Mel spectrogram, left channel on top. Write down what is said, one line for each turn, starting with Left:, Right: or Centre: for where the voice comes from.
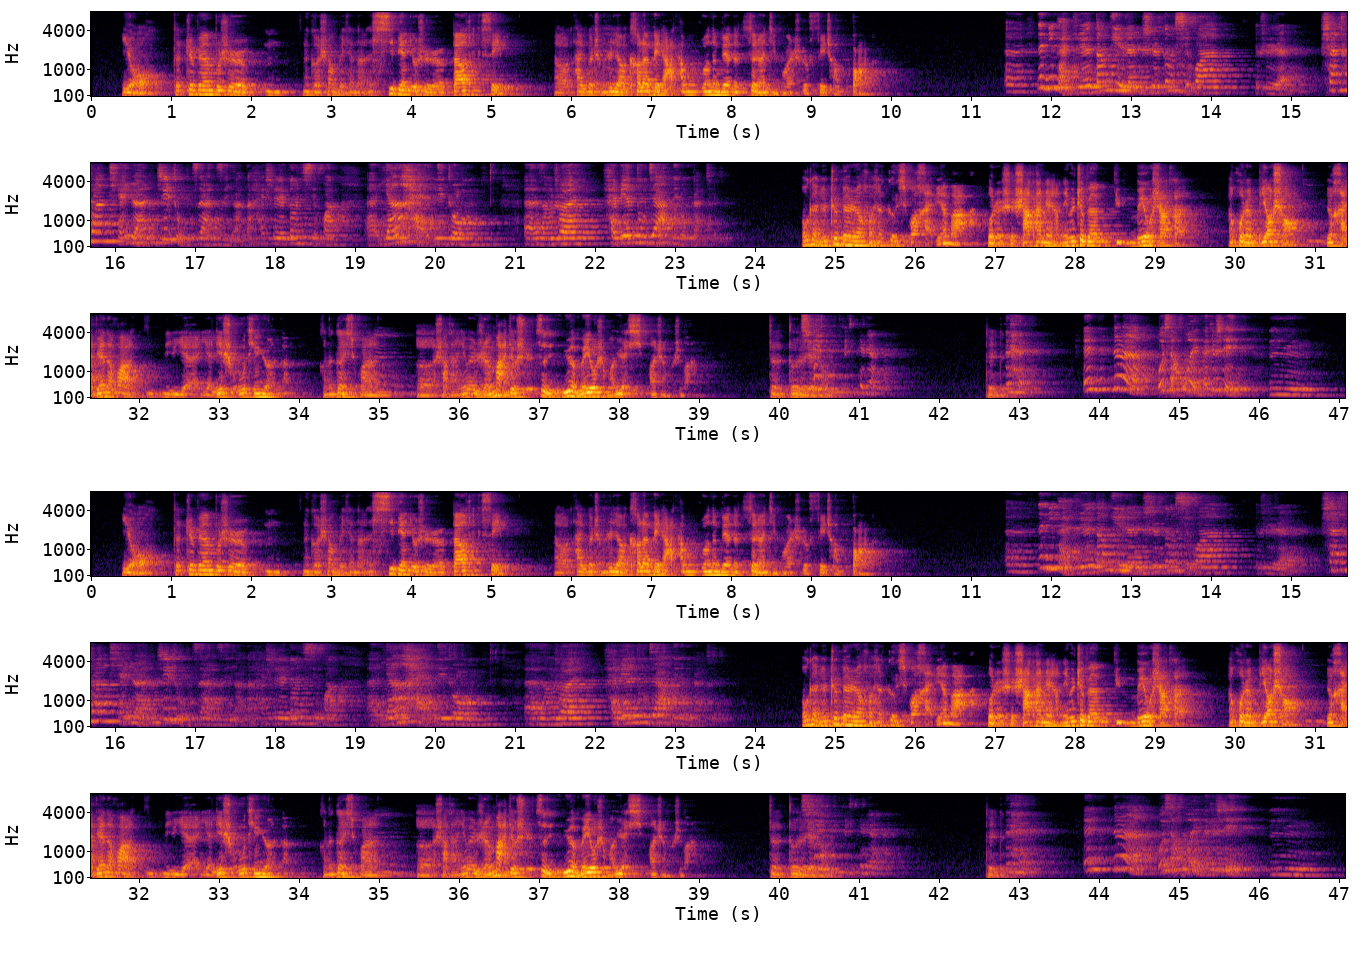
Centre: 有，它这边不是嗯那个上北线的西边就是 Baltic Sea，然后它有个城市叫克莱佩达，
Left: 嗯，
Centre: 他们说那边的自然景观是非常棒的。
Left: 呃，那你感觉当地人是更喜欢就是山川田园这种自然资源呢，还是更喜欢呃沿海那种呃怎么说海边度假那种感觉？
Centre: 我感觉这边人好像更喜欢海边吧，或者是沙滩这样，因为这边比没有沙滩，啊，或者比较少。
Left: 嗯
Centre: 就海边的话，嗯也也离首都挺远的，可能更喜欢
Left: 嗯，
Centre: 呃沙滩，因为人嘛，就是自己越没有什么越喜欢什么，是吧？对，都有这种，
Left: 确实是这样，
Centre: 对对，
Left: <laughs> 对。哎，那我想问一下，就是，嗯，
